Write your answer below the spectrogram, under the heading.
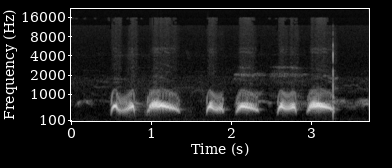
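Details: Three quick pairs of low, mellow coos from a spotted dove in the fast 'thúc gù tốc độ' style, each pair a short note then a fuller one, ending with a sharp click.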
